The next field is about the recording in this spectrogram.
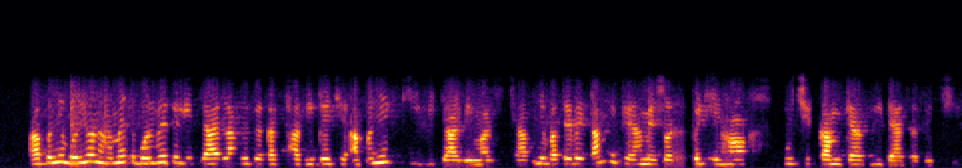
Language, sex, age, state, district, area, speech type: Maithili, female, 18-30, Bihar, Begusarai, urban, conversation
